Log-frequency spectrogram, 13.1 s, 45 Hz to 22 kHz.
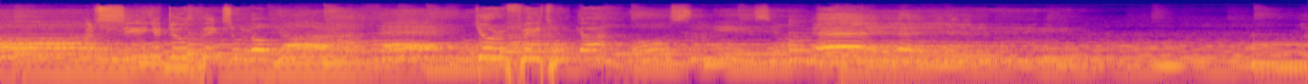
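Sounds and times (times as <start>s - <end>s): lead singer and choir singing: 0.0s - 13.0s.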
